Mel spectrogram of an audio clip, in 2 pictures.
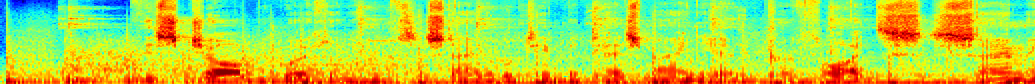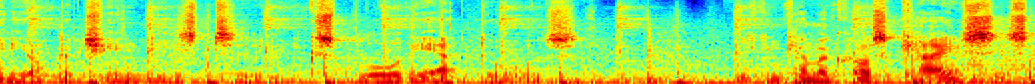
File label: Radio Ad Sign Off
